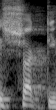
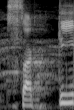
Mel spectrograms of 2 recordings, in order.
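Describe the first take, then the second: First: शक्ति as shak-ti with sh; short final i. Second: शक्ति as sak-tee with plain s; long final ee. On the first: Teacher correcting the spelling, शक्ति as brief shak-ti. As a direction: clip the ti in शक्ति. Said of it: "छोटी ई की मात्रा". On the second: Teacher showing the error, शक्ति as sak-tee. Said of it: "नहीं होगा". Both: Shown as a demonstration.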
